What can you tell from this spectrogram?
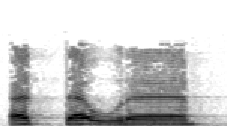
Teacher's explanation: التوراة او بالتوراة ده برضو مرتين، قلنا أن لفظ التوراة لورش عن نافع مقلل الألف فيه مقللة قولا واحدة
